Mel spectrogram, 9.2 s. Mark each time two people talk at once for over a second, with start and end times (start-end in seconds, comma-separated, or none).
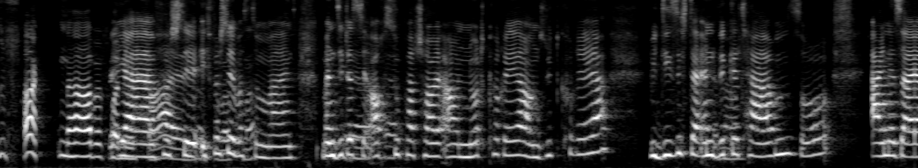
1.1-2.6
